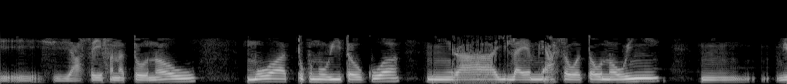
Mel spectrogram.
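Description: Speech runs throughout with AAC compression damage, likely from AAC-LC at around 16 kbps: nothing above 3.8 kHz, a dull, smeared tone, and warbling on sustained sounds and sibilants. A plain low-pass filter would dull the sound without that shifting, fizzy texture.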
